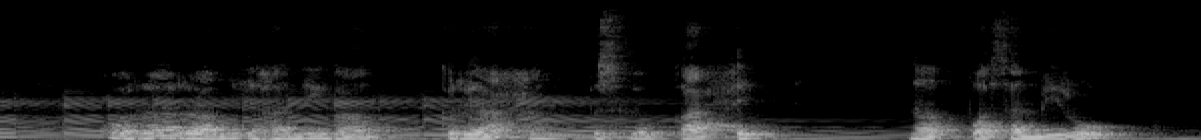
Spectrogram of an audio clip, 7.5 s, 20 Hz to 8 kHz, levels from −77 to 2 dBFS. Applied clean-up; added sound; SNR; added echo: none; Electric guitar; 15 dB; reverberation time 0.7 s.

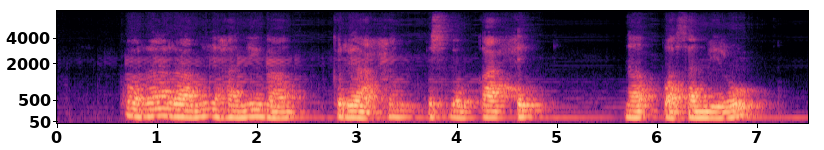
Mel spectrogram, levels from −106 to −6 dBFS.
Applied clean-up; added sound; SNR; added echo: neural separator model SepFormer DNS4.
